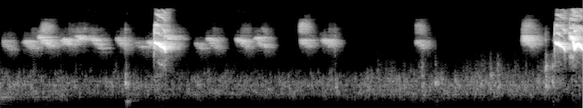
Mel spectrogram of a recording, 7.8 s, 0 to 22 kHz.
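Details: White-rumped shama (Puteh Raja), 29 August 2021: a string of soft, high, evenly spaced twittering notes, broken by two sudden loud, harsh warbled bursts, one early and one at the end.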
